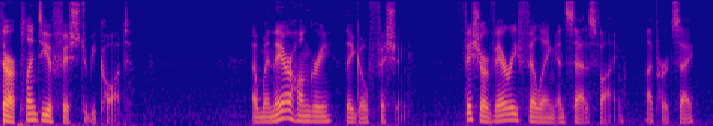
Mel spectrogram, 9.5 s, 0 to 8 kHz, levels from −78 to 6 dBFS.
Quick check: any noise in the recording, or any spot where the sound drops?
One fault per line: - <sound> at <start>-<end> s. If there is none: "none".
none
